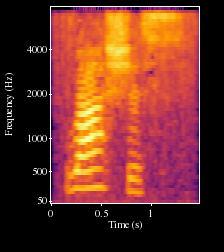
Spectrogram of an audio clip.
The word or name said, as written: Rochas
